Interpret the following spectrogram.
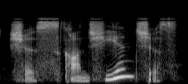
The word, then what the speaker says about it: conscientious: it's really spelled but think of it as khan she conscientious acknowledgement acknowledgement entrepreneur entrepreneur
